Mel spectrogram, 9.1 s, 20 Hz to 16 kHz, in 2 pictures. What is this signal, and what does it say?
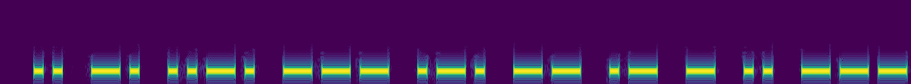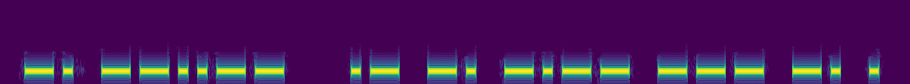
Morse code, heard as a keyed tone, about 25 wpm, 600 Hz. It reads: INFORMATION, ANYONE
